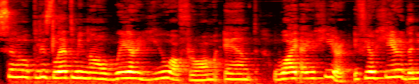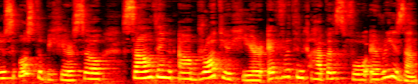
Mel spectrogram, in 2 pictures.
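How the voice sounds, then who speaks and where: A woman in a Russian accent talks at a fairly slow pace with hardly any pauses and ordinary pitch variation. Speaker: psychologist and life coach. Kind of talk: webinar presentation. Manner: halting, many fillers.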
